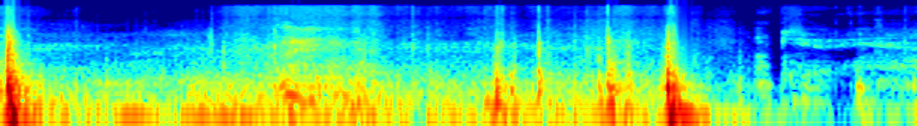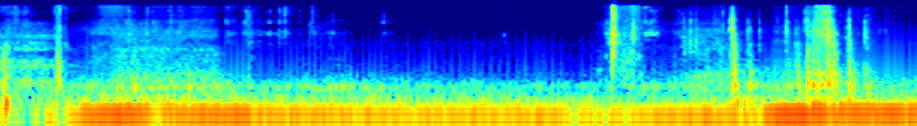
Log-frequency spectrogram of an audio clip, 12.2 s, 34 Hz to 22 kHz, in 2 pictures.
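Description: Clicks and a loud door thunk as someone gets into the cab of a Ford Ranger. About six seconds in, its 2.3-litre EcoBoost four-cylinder engine starts and settles into a steady low idle, heard from inside the cab.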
